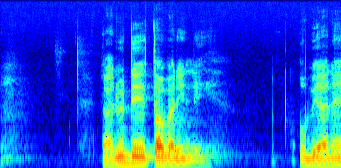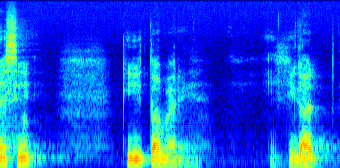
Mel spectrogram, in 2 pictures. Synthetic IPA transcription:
ɡa˨lu˦de˦tɔ˦ba˨ɾi˨lḛ˨ | o˨be˨a˨nɛ˦sĩ˦ | ki˨˦tɔ˦ba˨ɾi˨ | ḭ˨t͡ʃi˦ɡa˦

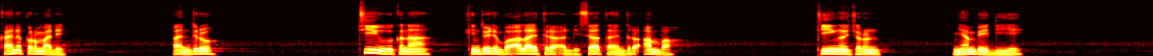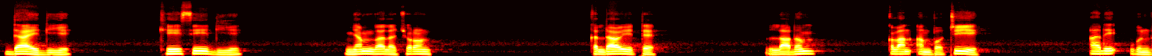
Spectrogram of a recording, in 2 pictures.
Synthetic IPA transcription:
ka˨i˦ni˦pu˦ɾma˨di˨ | a˨ndi˦ɾo˦ | ti˦˨wi˨kə˦na˦ | ki˨ndo˦di˨mbo̰˦ʔa̰˦la˦ji˨˦ti˦ɾo˦ʔa̰˨di˨sa˦ta˨ji˨ndi˦ɾo̰˦ʔa˦mba˨ | ti˦ŋə˦t͡ʃo˦ɾo˦n | ɲa˦mbe˨di˨je˦ | da˦ji˨di˨je˦ | kʰe˦se˦di˨je˦ | ɲa˦mla˦la˨t͡ʃo˦ɾo˦n | kə˨nda˦je˨te˨ | la˨du˦m | kə˨la˦na̰˨mba˨tu˦je˨ | a˦di˦ɡu˨nd

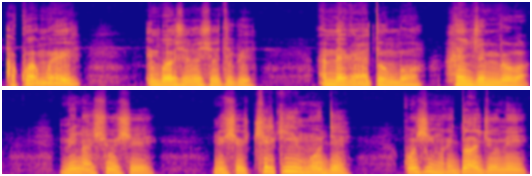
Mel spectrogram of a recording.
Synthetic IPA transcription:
a̰˨ku˦a˦ŋʷ˦ḛ˦ɾ | i˦bo˨i˦s̬o˨no˦ʃ̬o˦˨t̬i˨kʷe˨ | a̰˦me˨ka̰˨˦na̰˨to˨n˨bo˦ | ha˦n˦d͡ʒe˦m˦bo˨ba˨ | mi˦na˨ʃo˦ʃe˨ | nu˦ʃe˨u˨t͡ʃi˦ɾki˦mo˨˦dẽ˨ | ko˦ʃ̬i˦hõ˨ḭ˨do˦˨d͡ʒo˨˦mi˦

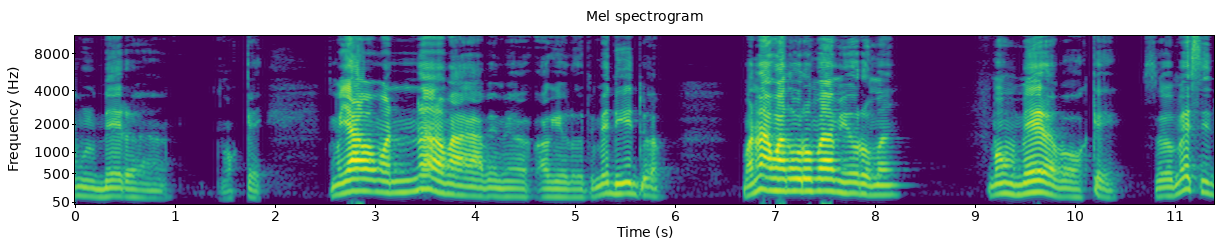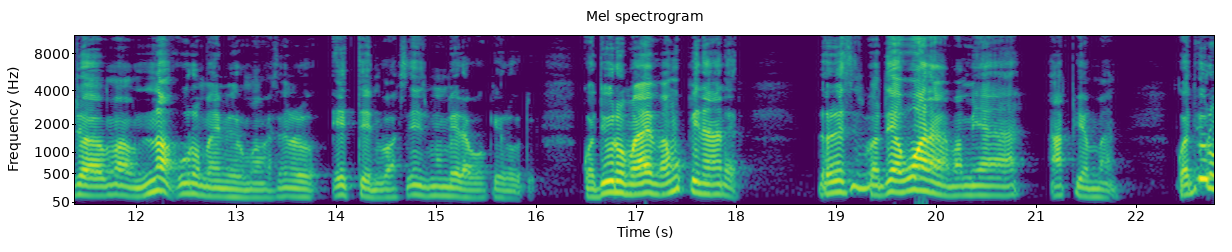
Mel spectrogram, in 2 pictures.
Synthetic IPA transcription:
a˦mu˨nu˨me˦ɾo˨ | o̰˨ke˨ | ku˦ma˨˦ja˦wo˦mo˨˦no˦ɾma˨ɣa˨βe˨m˨o˨ɣi˨o˨lo˨tu˨me˦di˦ki˦do˨a˨m | ma˨na˦wa˦n˦u˦ɾo˦ma˦mi˦o˦ɾo˨ma˦ | ku˦ma˦mu˨me˦ɾa˨βo˨o˨ke˦˨ | so˨me˦si˦du˨a˨˦ma˨no˦u˦ɾo˦ma˨e˨mi˨o˨ɾo˨ma˨ma˨si˦o˨ɾo˨e˦te˨n˨wa˨si˦smu˦me˦ɾa˨βo˨ke˦˨ɾo̰˨tu˨ | ko˨di˦u˦ɾo˦ma˨˦ma˨˦mu˦pi˦na˨˦ne˨t | lo˦ɾe˦si˦smo˨di˦a˦wo˦na˨a˨ma˨˦mi˦a̰ː˦ | pi˦e˨ma̰˨n | ko˨di˦o˦ɾ

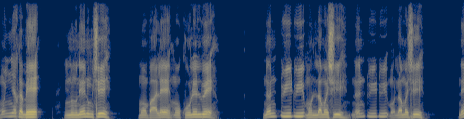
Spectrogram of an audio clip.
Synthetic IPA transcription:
mo˦n˦ja˦ka˨me˦˨ | nu˨ŋne˦nu˨ŋʃe˦ | mo˨ba˨le˦mo˨ko˦le˦n˦lu˦e˦˨ | na˦nɗwi˦ɗwi˦mo˨nla˦ma˦ʃe˦na̰˦nɗi˦ɗwi˦mo˨la˦ma˦ʃe˦ | ne˦

